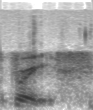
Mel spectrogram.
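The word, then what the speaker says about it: Breece: does he pronounce it bryce no it's breeze freeze rhymes with greece but bruce hall also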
